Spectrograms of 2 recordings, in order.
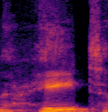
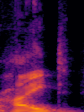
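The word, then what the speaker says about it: Haidt: I am actually hopeful Jonathan hate I think it's pronounced or height uh who's not a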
